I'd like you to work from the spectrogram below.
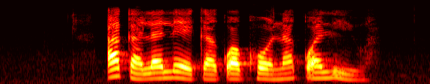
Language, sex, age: Xhosa, female, 32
